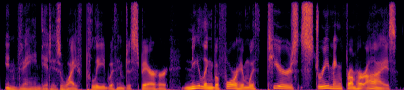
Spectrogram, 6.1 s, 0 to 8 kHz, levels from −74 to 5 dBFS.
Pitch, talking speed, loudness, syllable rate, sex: 125 Hz, 200 wpm, -18 LUFS, 4.4 syllables/s, male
